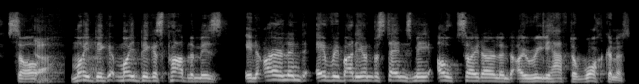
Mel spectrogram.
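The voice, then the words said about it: Strong regional Irish accent, spoken slowly. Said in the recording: “my people from where I'm from have this accent. And it's very hard to understand universally, you know, like this is me talking very slow now”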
